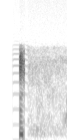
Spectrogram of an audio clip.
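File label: Public Safety Tactical, p25; wake p25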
